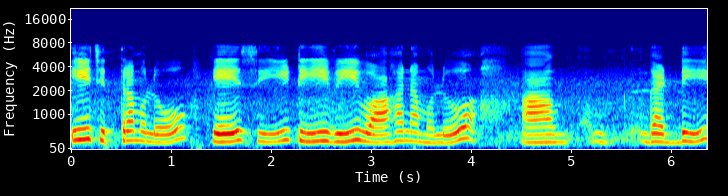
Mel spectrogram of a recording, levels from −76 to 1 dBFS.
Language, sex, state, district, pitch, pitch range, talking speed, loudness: Telugu, female, Andhra Pradesh, Guntur, 235 Hz, 220-260 Hz, 105 wpm, -15 LUFS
